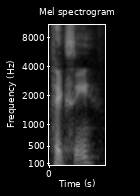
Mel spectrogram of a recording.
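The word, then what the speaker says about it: PKCE: replacing core and yes it's pronounced pixie because I guess it's cute what pixie does is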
